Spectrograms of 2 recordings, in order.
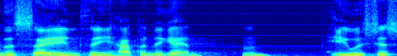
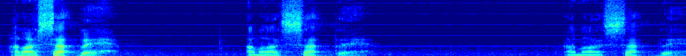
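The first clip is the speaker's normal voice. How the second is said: each repeat lower and softer, fading away; fading boredom; 11 semitones lower, 13 dB quieter, faster than usual. Acted. Bored boy sitting with the sheep, fading out. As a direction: let the words sink lower and quieter into boredom. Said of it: "repeated boredom, fading".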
